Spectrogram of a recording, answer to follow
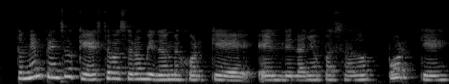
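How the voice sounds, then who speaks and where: At a moderate pace, a woman speaks in a fairly high pitch. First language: English (speaking Spanish). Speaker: beauty YouTuber. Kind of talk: makeup tutorial chat. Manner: casual, self-correcting.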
